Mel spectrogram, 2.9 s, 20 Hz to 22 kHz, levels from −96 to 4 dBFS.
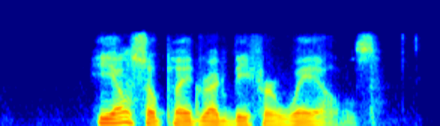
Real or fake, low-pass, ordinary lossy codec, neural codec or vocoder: fake; 7.2 kHz; Opus, 32 kbps; codec, 16 kHz, 2 kbps, FunCodec, trained on Chinese and English, 25 frames a second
